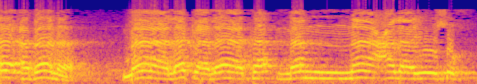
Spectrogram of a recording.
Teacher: الاشمام ضم الشفتين وانت ماشي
